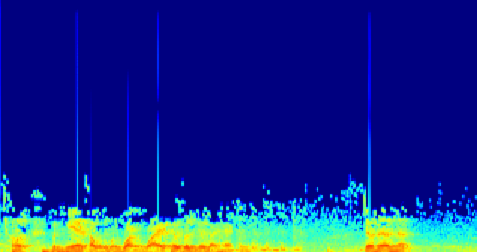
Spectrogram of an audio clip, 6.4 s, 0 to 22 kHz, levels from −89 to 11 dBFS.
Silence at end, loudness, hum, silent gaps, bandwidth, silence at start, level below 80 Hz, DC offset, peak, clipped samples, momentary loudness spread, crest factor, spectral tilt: 0 s; -12 LUFS; none; none; 6.8 kHz; 0 s; -40 dBFS; under 0.1%; 0 dBFS; under 0.1%; 19 LU; 12 dB; -5.5 dB/octave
